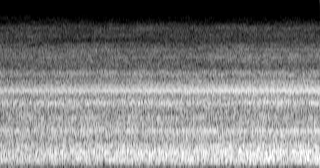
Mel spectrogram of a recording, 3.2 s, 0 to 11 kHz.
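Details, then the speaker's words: Diesel heater fed from AC battery charger with battery backup, warm at full temperature, running Full Tilt: steady even fan and burner hiss with no surging; voltage dipped slightly but holds about 13.7 V, healthy. "okay so now running at Full Tilt this went down a little but it will maintain"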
